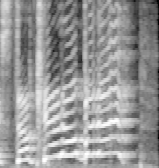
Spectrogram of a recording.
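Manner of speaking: very high, fast exasperated squeal; frustrated squeal. Real, not acted. Freezer still won't open.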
